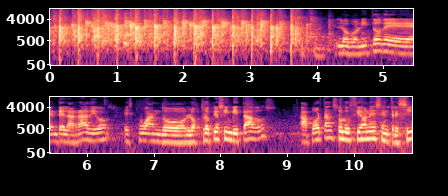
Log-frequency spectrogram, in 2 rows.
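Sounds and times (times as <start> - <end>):
applause from a room full of people: 0.0 - 4.2
speech: 4.3 - 10.8.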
